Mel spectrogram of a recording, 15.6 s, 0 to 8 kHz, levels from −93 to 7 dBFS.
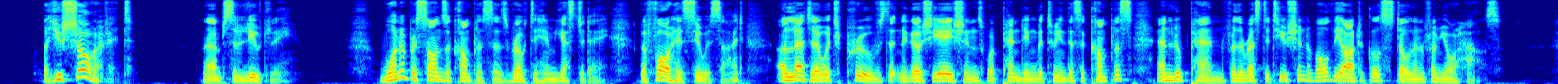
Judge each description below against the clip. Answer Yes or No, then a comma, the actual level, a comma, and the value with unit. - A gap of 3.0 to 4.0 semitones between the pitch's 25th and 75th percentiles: No, average, 4.6 semitones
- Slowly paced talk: No, average, 160 wpm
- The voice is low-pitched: Yes, low, 115 Hz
